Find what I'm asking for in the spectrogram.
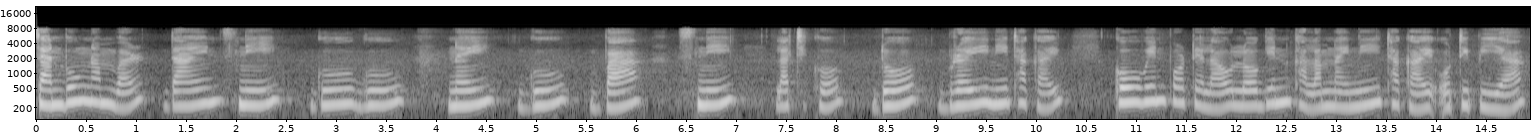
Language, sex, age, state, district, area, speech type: Bodo, female, 30-45, Assam, Kokrajhar, rural, read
